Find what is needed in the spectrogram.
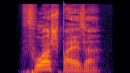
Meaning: appetizer, starter (food)
- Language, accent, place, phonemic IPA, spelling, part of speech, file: German, Germany, Berlin, /ˈfoːɐ̯ ʃpaɪ̯zə/, Vorspeise, noun, De-Vorspeise.ogg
